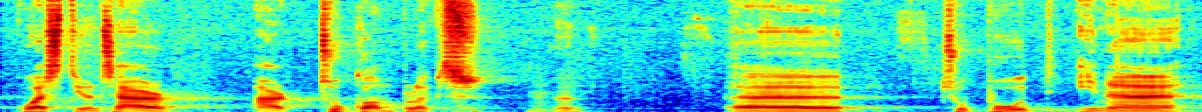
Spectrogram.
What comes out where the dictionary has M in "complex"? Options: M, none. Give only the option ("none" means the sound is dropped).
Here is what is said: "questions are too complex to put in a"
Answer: M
